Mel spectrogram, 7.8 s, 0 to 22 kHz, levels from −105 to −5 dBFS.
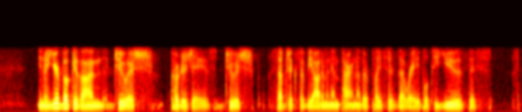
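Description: A speech clip that runs the whole way through an AMR narrowband mobile codec: it's band-limited to roughly 150 Hz to 3.4 kHz with nothing above 3.6 kHz, and the pulse-driven vocal-tract model leaves a plainly buzzy, synthetic edge, which fits a mid-rate mode of about 10 kbps.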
